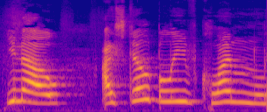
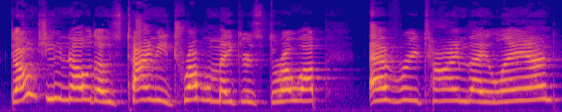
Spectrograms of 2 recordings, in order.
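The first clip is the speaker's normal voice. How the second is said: ordinary delivery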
